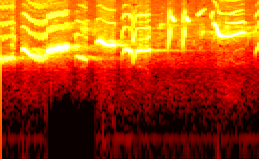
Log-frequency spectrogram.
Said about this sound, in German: Die Amsel haben alle schon mal gehört.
